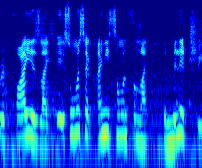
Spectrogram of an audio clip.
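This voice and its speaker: A woman with a London accent, fairly high in pitch, her intonation fairly even, over noticeable background noise. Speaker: trader and trading psychology coach. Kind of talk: podcast interview. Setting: recorded at a trading summit.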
